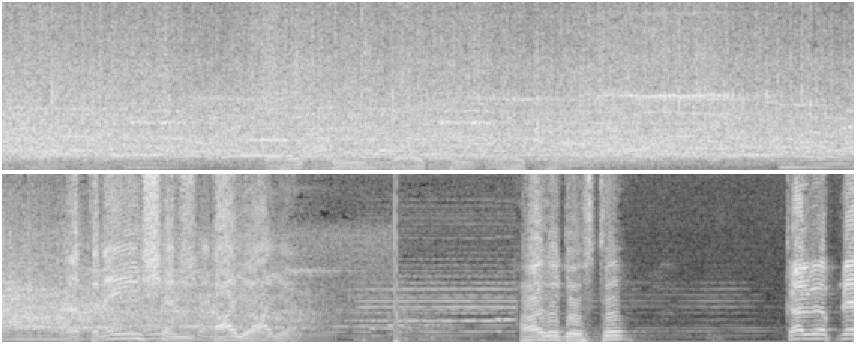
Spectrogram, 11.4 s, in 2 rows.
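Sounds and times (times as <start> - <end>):
audience applause and cheering: 0.0 - 8.7
speech: 6.4 - 7.8, 9.1 - 10.0, 10.9 - 11.3.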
